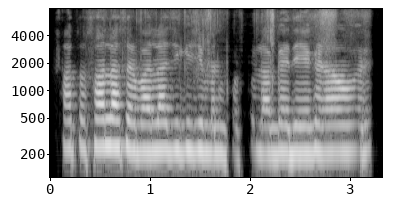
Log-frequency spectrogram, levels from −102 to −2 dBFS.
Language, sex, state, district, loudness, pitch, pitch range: Rajasthani, male, Rajasthan, Churu, -22 LUFS, 215 Hz, 205-220 Hz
